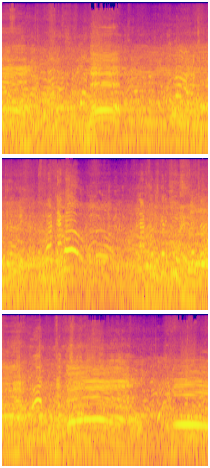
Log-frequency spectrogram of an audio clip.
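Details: Cattle at a market in Dhaka, Bangladesh, where small bulls and heifer calves are being sold; several drawn-out, tonal moos rise and fall over steady crowd chatter, with men talking and bargaining throughout.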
